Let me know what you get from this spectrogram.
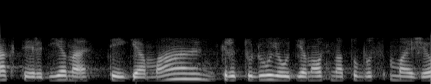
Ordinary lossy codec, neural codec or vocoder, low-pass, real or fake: MP3, 32 kbps; none; 3.6 kHz; real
